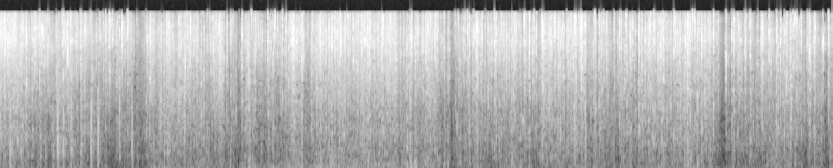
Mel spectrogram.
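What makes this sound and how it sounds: A strip of large, hollow, air-filled clear polyethylene air-pillow packaging printed "Sealed Air" is crumpled and crinkled by hands in fingerless gloves, the fingertips squeezing the film. It makes a dense, continuous, bright crackling and rustling at a steady level, with only brief dips between handfuls.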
